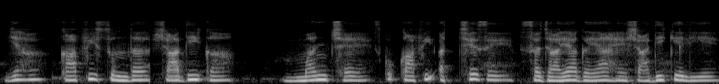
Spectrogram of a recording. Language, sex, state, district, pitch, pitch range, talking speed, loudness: Hindi, female, Uttar Pradesh, Varanasi, 195 Hz, 185-215 Hz, 140 wpm, -25 LUFS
